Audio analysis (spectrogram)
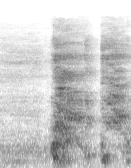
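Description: Two harsh coughs close to the mic, one at a time with a brief pause between, loud and dry, with no talking.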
